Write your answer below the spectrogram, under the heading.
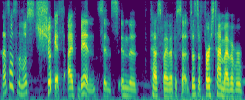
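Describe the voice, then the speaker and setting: A woman chatting and roleplaying as a tabletop game player, informal, slangy and animated in manner. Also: on the low side, a little fast, no echo, faint music behind. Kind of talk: casual improvised roleplay chat.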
